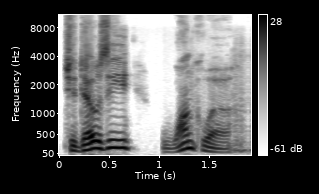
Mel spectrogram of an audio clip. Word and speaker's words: Chidozie Nwankwo: And I think I said it right that time, right? Oh yeah, yeah, you got it down pat. Awesome. You got the silent N there, so it's a little bit confusing for some, but I know Buff fans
